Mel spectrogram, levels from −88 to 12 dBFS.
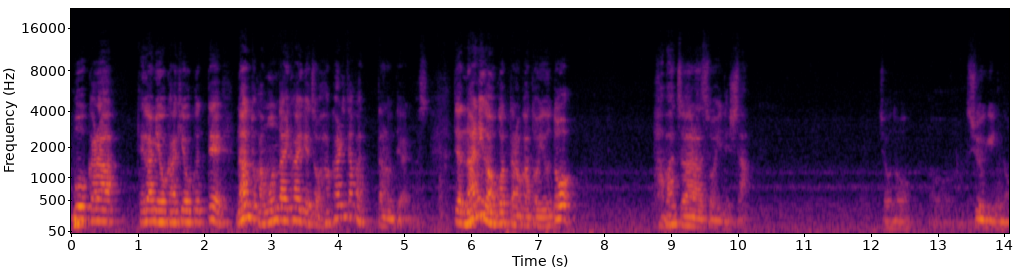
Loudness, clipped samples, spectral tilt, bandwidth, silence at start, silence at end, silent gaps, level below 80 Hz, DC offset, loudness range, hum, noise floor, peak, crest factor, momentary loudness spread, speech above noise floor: -25 LUFS; under 0.1%; -6.5 dB/octave; 11.5 kHz; 0 s; 0 s; none; -50 dBFS; under 0.1%; 15 LU; none; -49 dBFS; -6 dBFS; 20 dB; 22 LU; 24 dB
